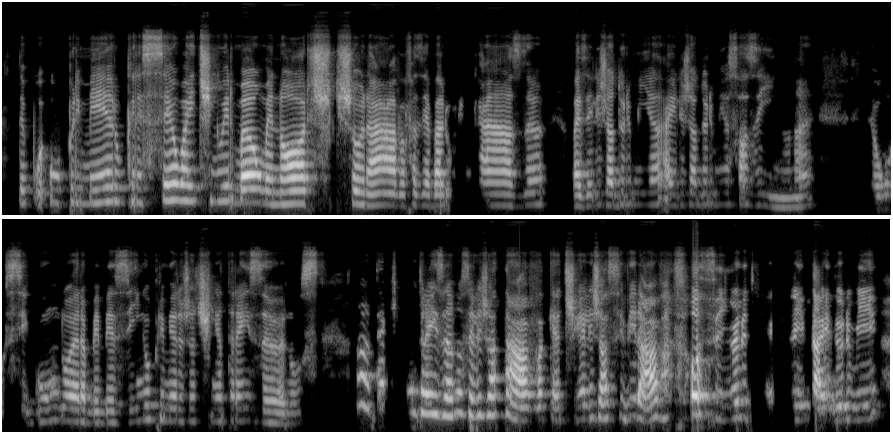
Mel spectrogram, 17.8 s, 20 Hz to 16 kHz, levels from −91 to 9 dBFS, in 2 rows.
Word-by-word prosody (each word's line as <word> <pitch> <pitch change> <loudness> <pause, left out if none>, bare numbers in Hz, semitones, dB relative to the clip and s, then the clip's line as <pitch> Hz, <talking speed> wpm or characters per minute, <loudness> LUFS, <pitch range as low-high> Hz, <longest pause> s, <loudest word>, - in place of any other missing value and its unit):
depo 225 +1 -9
o 355 -1 -7
1º 245 +1 -4
cresceu, 255 +3 0
aí 270 -1 +1
tinha 260 -1 +1
o - - -7
irmão 240 -2 +7
menor 220 +1 +6
ch 225 - +2
chorava, 200 -2 +2
fazia 195 -1 -9
barulho 190 0 -2
em 370 - -27
casa, 195 +1 -3 0.3
mas 180 0 -2
ele 190 +1 -12
já 200 0 -3
dormia 205 +1 -12
aí 195 - -6
ele 200 - -20
já 200 0 -8
dormia 200 0 -16
sozinho, 185 -7 -13
né. 170 +3 -11 0.5
Então, 175 0 -14
o 190 - -18
2º 210 +4 -11
era 210 -1 0
bebezinho, 195 +4 -10
o - - -24
1º 215 -3 -9
já 210 - -9
tinha 205 0 -3
3 215 0 -9
anos. 185 -2 -8 0.5
Ah, - - 0
até 450 -3 -5
que - - -17
com 370 0 -11
3 340 -2 +2
anos, 320 +3 0
ele 310 0 -2
já 315 0 +2
estava 230 -8 +4
quietinho, 225 +1 -4
ele 250 - -9
já 255 -1 +1
se 265 +2 -11
virava 300 +5 +4
sozinho, 325 -7 +4
ele 275 +2 +1
tinha 355 +5 -17
que 245 - -7
deitar 240 -2 +4
e - - -5
dormir, 235 +7 -5
220 Hz, 190 wpm, -20 LUFS, 200-255 Hz, 0.5 s, irmão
